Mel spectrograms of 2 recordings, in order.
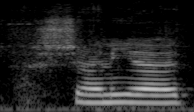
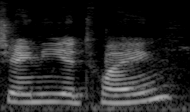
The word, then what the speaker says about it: Shania Twain: oh I don't know shaniyah twice no no I pronounced it wrong it's Shanee a Twain uh my name is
